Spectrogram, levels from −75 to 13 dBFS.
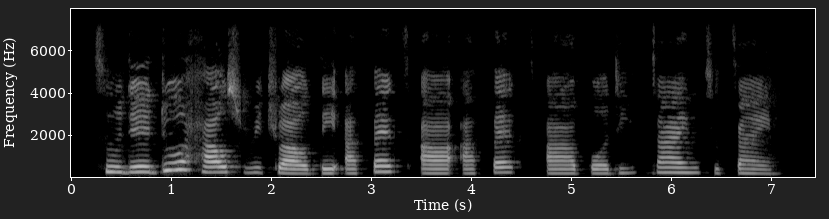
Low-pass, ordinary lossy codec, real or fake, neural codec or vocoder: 7.2 kHz; none; real; none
